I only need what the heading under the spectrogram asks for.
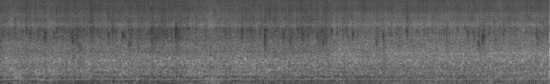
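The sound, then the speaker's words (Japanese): Tap water runs steadily for rinsing, a continuous soft hiss of splashing water, fairly faint and unbroken throughout, with no voices. “まずはこっち側を流していきます。”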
